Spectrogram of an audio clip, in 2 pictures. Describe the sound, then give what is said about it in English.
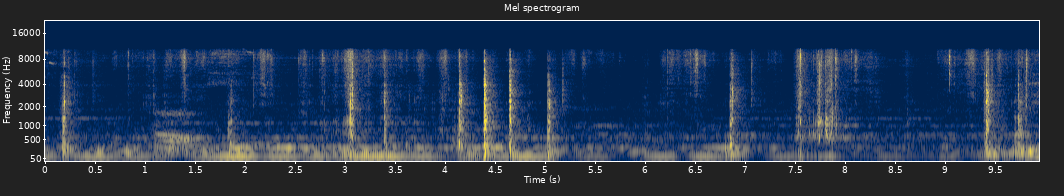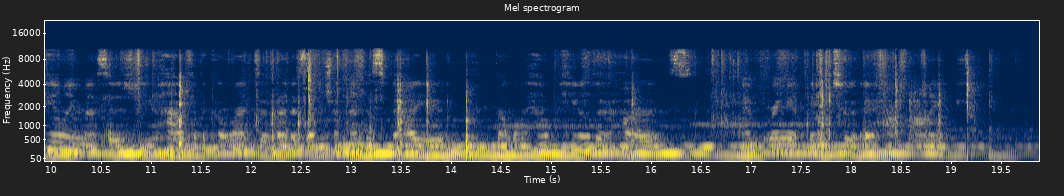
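A deck of cards is shuffled, with bursts of crisp, rapid riffling clicks and snaps throughout; a voice talks underneath during the second half. “We're going to grab a jar card real quick. We're going to shuffle first. We're going to shuffle up a bit.”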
